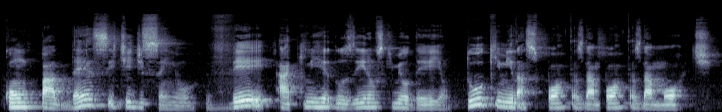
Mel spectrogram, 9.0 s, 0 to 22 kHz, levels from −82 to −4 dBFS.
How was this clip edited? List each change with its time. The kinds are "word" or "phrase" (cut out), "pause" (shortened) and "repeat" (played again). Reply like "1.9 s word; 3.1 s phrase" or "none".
1.8 s word; 2.5 s pause; 3.8 s word; 5.7 s pause; 6.4 s word; 7.5 s repeat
